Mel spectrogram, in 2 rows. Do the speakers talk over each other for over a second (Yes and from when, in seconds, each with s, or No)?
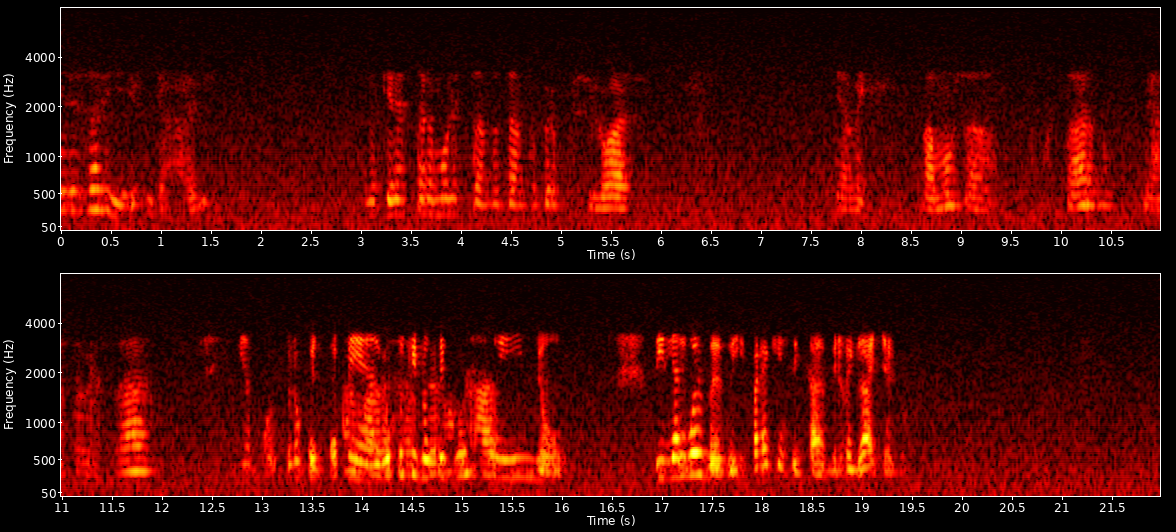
Yes, from 13.8 s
